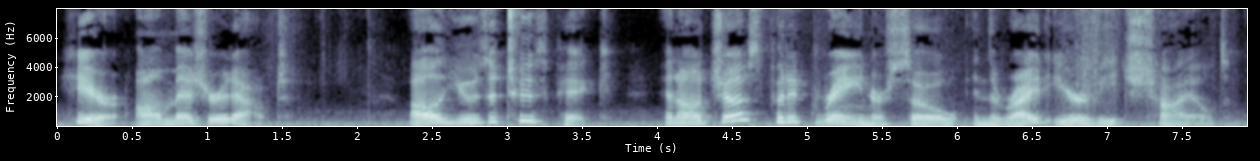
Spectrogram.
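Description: A woman voicing a brisk, practical mother in a storybook, matter-of-fact, on a noisy recording. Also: medium pitch, lively intonation. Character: brisk, practical, apologetic mother of young children.

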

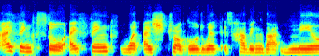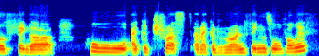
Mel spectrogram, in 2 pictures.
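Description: A woman's voice: lowish voice, a little mellow, no echo, lo-fi sound. A woman in her thirties from Trinidad and Tobago with a Trinidadian accent, speaking as a guest relationship educator in a thoughtful interview conversation.

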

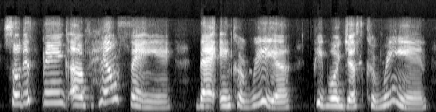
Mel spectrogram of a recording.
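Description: A woman's voice: on the high side, fairly bright tone, lo-fi sound. A woman co-hosting a casual book discussion, talking emphatically and bluntly, often repeating herself to drive a point home.

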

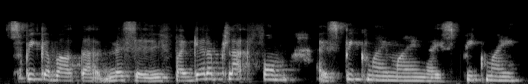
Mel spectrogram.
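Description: A woman's voice: medium pitch, unhurried, lo-fi sound. A woman from Kenya, a reggae singer, talking earnestly about her music in a casual radio interview, in short repeated phrases. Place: radio call-in.

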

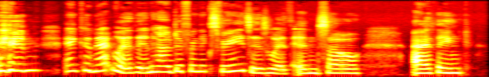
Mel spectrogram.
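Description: A woman co-hosting a podcast in casual chat, slightly hoarse, laughing often and filling her talk with "like". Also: high voice, moderate pace, a little mellow. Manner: laughing, chatty, lots of "like" fillers. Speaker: podcast co-host.

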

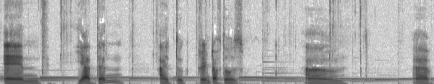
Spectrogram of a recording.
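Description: A man's voice: fairly low pitch, drawn-out words, long pauses, music in the background. A middle-aged man from Pakistan telling a casual personal story about learning to design and print t-shirts, hesitant with many fillers and restarts. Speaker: hobbyist sharing his t-shirt printing journey.

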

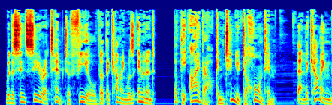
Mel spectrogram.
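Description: A man narrating an audiobook in a measured, dramatic style. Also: on the low side, husky.

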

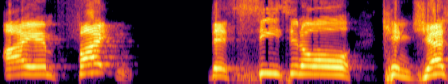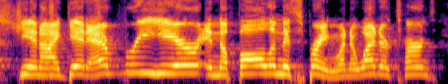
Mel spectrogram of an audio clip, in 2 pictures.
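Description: Congested male show host, high voice, unhurried, emphatic repeats. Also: smooth. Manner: emphatic, repeats points with bursts of shouting. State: stuffed-up nasal congestion. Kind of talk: sports talk monologue.

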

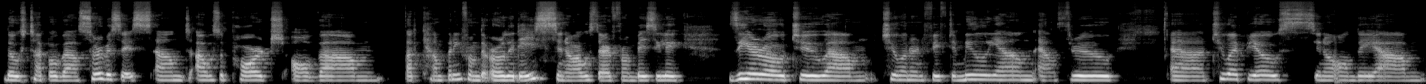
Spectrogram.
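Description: Swedish lady in her 50s, exec being interviewed, lots of ums and restarts, medium pitch. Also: darkish tone. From Sweden. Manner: hesitant, many fillers and restarts. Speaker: guest, marketing executive. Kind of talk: casual interview talk.

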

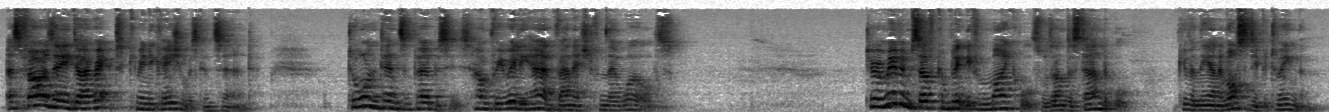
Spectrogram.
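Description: Woman narrator, lively intonation, wry storytelling, echoey room, set back from the mic. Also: mid-range voice. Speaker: author reading own novel. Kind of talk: scripted narration of a comic novel. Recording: roomy echo, distant from mic.

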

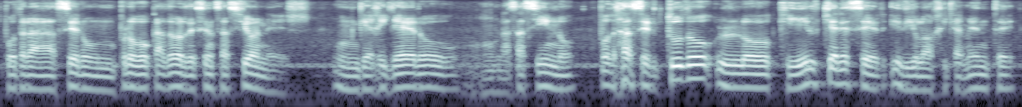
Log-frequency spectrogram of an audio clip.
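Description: Deep, mellow Portuguese-accented man. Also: slow pace, few pauses. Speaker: guest poet. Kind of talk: reflective talk and poetry reading. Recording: clearly noisy background.

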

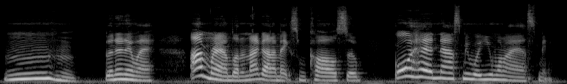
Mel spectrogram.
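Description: A woman's voice: a little high, lively intonation, fairly quick, lightly acted. Woman acting a chatty, folksy church lady. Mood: chatty, fond. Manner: chatty, folksy Southern-style church talk. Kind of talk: acted storybook dialogue.

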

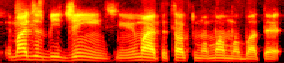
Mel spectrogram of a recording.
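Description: A man in his twenties, born in Ethiopia, chatting casually as a podcast guest, slangy and quick to laugh. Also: medium pitch, dull audio. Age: 20s. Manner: relaxed, slangy, laughs often. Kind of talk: casual chat.

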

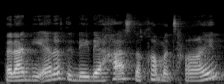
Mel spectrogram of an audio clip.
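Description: A woman's voice: medium pitch, quick pace, creaky. A Bahamian woman in her twenties with a Bahamian accent gives emphatic dating advice straight to her listeners and repeats words for stress. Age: 20s. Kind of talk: casual advice monologue.

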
